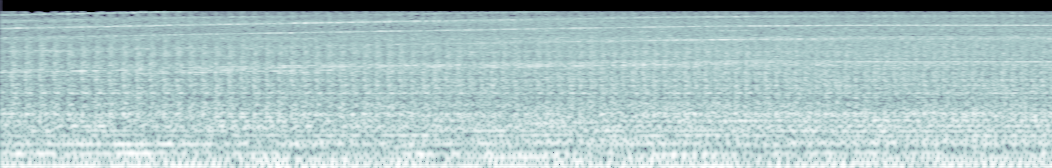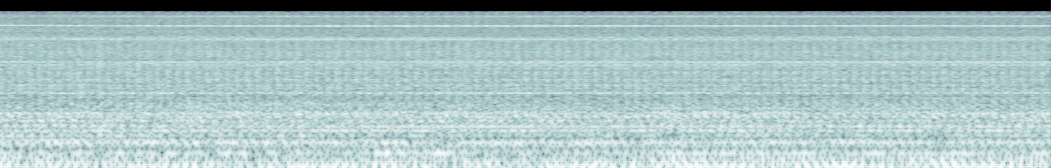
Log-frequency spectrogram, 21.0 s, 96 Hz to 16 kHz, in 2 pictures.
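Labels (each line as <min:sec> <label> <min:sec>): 0:00.0 A washing machine runs steadily, producing rhythmic mechanical noises. 0:21.0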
